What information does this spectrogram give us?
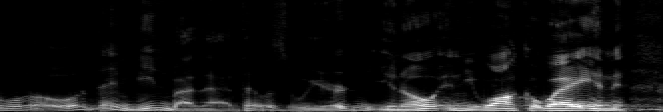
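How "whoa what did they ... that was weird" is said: soft, puzzled mumble to yourself; puzzled mutter. Retold or imitated. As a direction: mutter it, confused, walking away. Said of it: "and go".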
